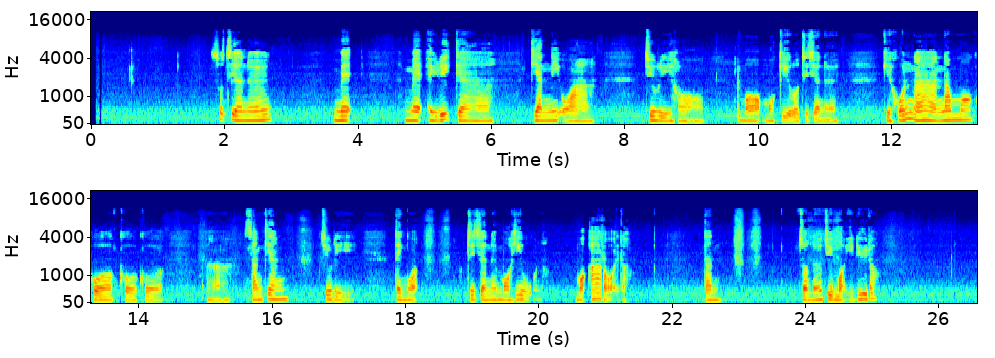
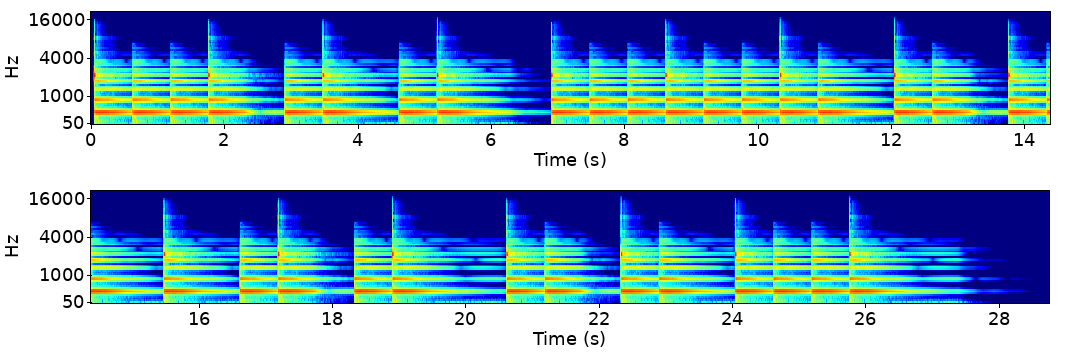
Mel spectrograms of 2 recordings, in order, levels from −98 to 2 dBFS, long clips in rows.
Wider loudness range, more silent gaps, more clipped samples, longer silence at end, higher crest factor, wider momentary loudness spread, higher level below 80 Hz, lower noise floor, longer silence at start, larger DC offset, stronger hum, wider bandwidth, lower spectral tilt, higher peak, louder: first, 6 LU vs 3 LU; neither; neither; second, 1.5 s vs 1.8 s; about the same, 22 dB vs 18 dB; first, 17 LU vs 14 LU; second, -66 dBFS vs -58 dBFS; second, -52 dBFS vs -89 dBFS; first, 1.8 s vs 0.05 s; neither; neither; first, 11 kHz vs 9.2 kHz; first, -6.5 dB/octave vs -4 dB/octave; second, -4 dBFS vs 0 dBFS; second, -24 LUFS vs -18 LUFS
